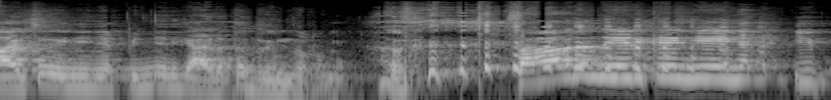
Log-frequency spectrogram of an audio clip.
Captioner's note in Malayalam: പൊട്ടിച്ചിരി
